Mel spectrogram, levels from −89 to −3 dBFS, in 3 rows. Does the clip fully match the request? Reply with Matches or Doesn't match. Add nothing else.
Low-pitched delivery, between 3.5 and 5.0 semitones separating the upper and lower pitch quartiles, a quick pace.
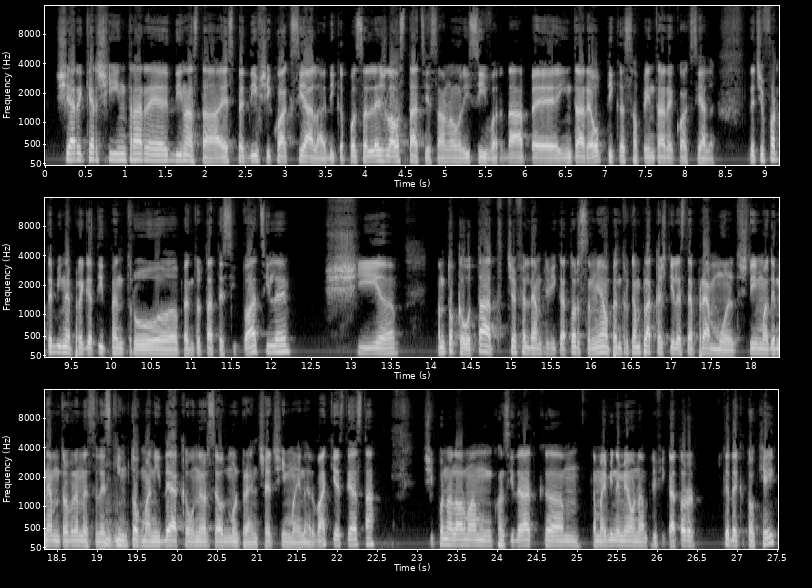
Matches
